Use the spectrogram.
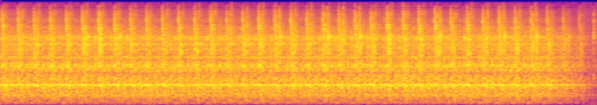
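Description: Sewing machine running a straight seam in fabric, a fast steady mechanical clatter and hum holding for several seconds before stopping at the end, close and unaccompanied by talk.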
